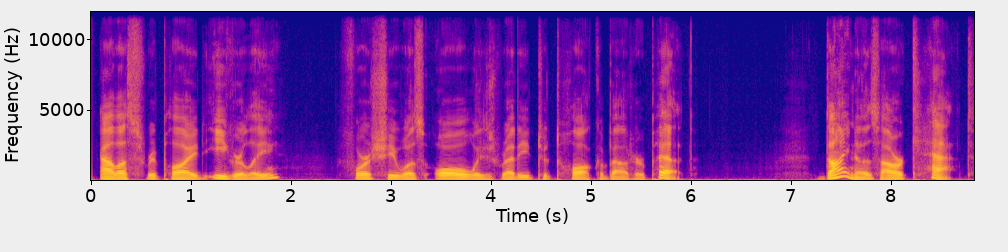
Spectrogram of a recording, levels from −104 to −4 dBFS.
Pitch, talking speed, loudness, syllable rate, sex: 115 Hz, 110 wpm, -18 LUFS, 3.6 syllables/s, male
